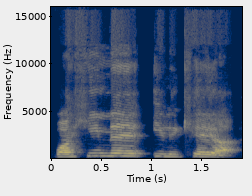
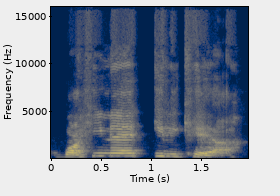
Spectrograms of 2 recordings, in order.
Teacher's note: So what I want to do is make sure that I put that glottal stop before that I. Wahine ilikea.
